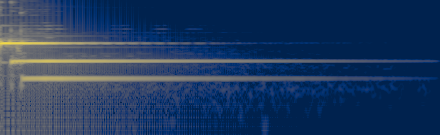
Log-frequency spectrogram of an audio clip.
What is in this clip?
Metal cranktoy chopped for use in a sampler or something
childs-toy, cracktoy, crank-toy, metal, musicbox, toy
